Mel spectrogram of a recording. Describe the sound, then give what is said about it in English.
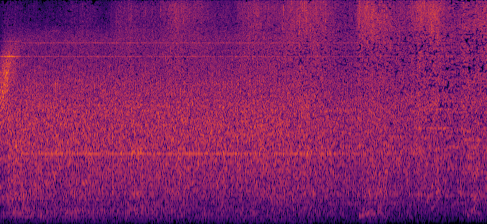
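A loud, steady jet-like roar of an airplane flying overhead, filling the whole clip with broad rushing noise that shifts slightly near the end. No voices are heard. “An airplane sound for no reason.”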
